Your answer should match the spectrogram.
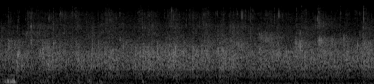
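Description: An audience applauds steadily, a dense wash of many hands clapping at an even level for the whole stretch, with no voices rising above it.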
